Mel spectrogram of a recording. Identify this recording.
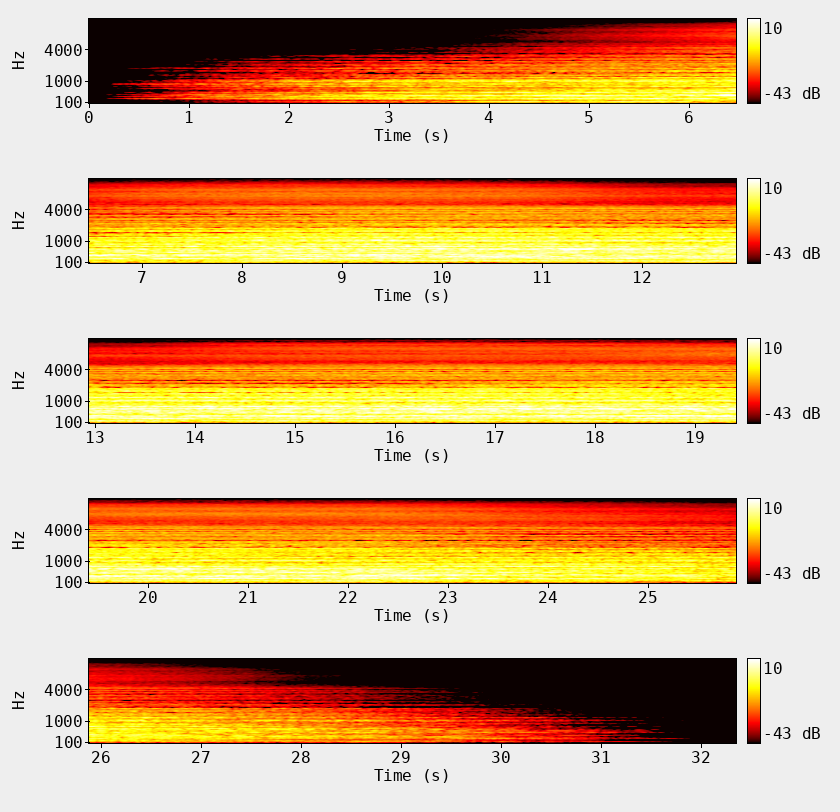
I had cause to record a duet of Twinkle Twinkle Little Star (piano + male and female voices)- this is the song heavily processed using FL Studio's Edision audio editor.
